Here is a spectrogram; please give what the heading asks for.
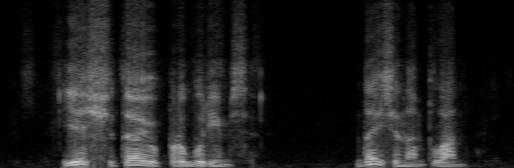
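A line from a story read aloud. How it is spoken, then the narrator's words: Quiet and slow. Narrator (Russian): сказал он негромко, медленно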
